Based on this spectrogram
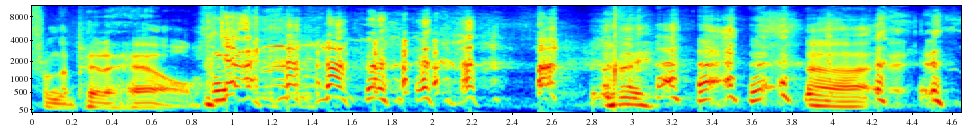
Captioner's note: laughing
